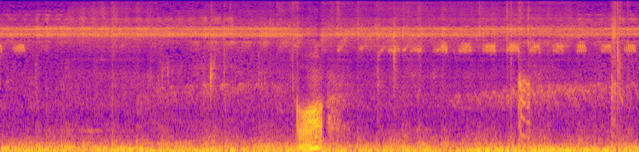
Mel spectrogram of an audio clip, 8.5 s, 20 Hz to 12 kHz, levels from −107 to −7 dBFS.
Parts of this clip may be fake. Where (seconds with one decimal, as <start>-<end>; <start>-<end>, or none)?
0.9-2.1; 3.7-7.7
